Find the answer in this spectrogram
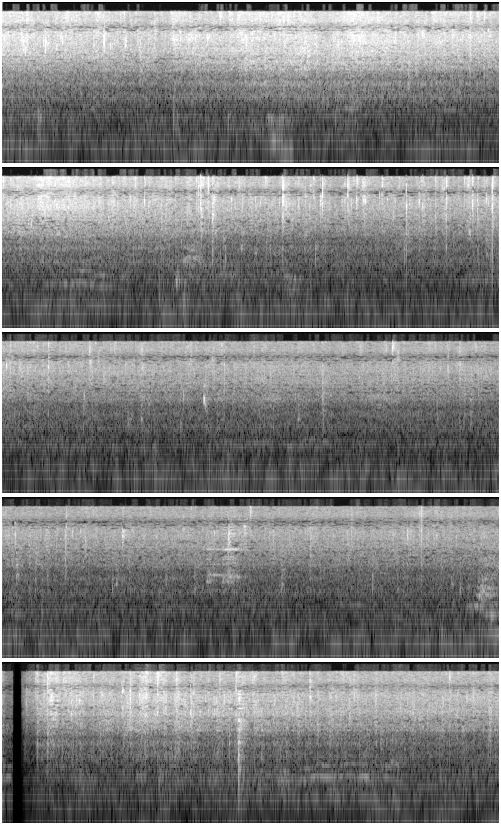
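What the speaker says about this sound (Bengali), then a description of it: "তেলটা চলে এসেছে, আমি এবার আলুগুলোকে দিয়ে দেবো।" Potatoes for small potato pakora sizzle and crackle in hot oil, a continuous, dense frying hiss heard up close, with a brief dip near the end.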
